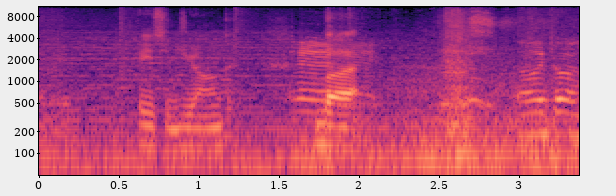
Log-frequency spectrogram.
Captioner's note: man's voice off-screen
